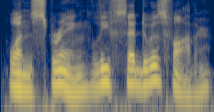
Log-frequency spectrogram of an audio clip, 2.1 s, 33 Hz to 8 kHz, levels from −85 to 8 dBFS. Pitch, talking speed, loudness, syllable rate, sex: 115 Hz, 195 wpm, -16 LUFS, 4.7 syllables/s, male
